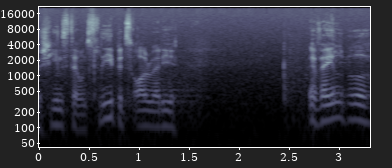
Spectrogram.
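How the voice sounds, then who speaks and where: Against noticeable background noise, a man with a German accent speaks at a fairly quick pace with fairly even intonation. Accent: non-native English, German. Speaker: software company head, conference speaker. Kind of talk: conference talk. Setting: conference session with audience.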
